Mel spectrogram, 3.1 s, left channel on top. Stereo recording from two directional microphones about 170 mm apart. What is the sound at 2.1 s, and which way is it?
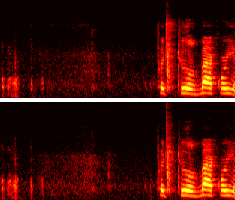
Speech, 5° right (ahead or behind).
